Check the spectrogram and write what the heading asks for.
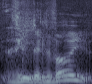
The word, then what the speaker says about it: Wim Delvoye: Et Wim Delvoye, je le prononce à la française, mais je vous en prie.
